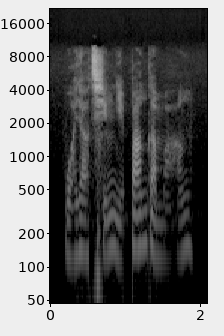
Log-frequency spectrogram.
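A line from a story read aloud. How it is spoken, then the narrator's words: Low, earnest. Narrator (Chinese): 钱先生低声而恳切地说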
